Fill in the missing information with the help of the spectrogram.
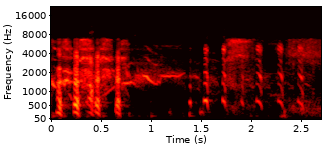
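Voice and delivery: high burst of real laughter; big laugh. Real, not acted. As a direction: crack up at your own story. Laughing at his own story.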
